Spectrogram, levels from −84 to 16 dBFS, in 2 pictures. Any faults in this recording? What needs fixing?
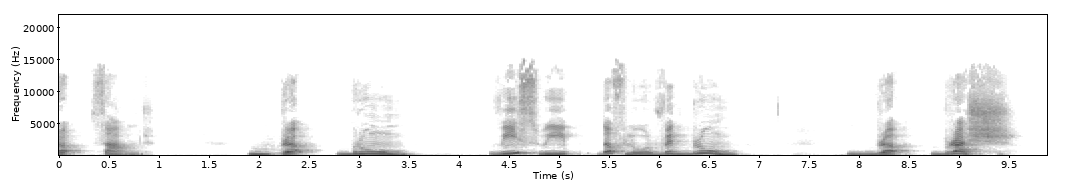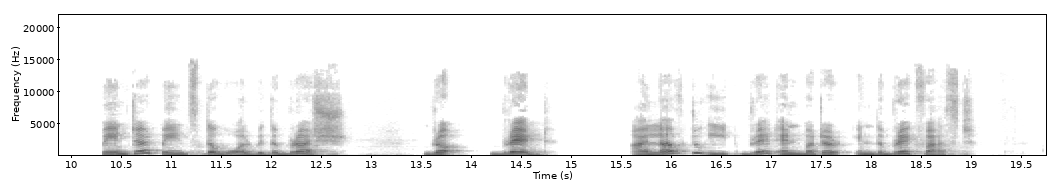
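The sound is dull throughout, with a gurgling, granular grain. The likely cause is MP2 compression at a low rate, around 80 kbps, starving upper sub-bands of bits. Encode at a higher bitrate or use a more efficient codec.

Chunks out of order cause brief jumbled moments at 0.80 to 0.84 s, 10.36 to 10.44 s and 15.90 to 15.96 s. Short segments, consistent with 20 ms chunks, play one to three places late. Buffer and reorder chunks by sequence number before writing or playback.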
